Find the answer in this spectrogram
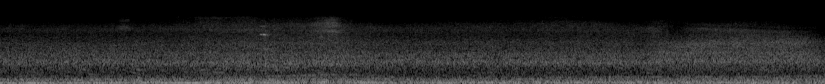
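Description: Steady hum and hiss of distant road traffic.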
